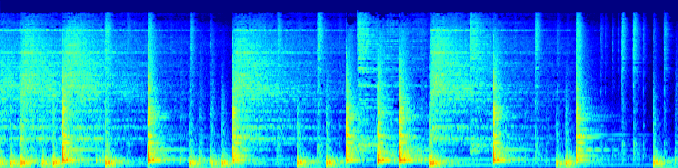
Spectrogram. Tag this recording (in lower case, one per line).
drum roll
music
musical instrument
drum kit
hi-hat
drum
